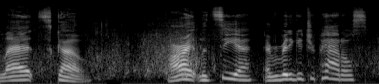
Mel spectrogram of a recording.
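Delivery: plain reading voice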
